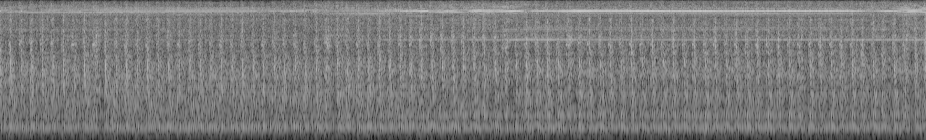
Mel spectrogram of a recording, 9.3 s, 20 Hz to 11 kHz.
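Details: Candy Grand'O Vita GVC D91 CBB tumble dryer fitted with a universal washing machine motor: overspeeding drum strikes the housing, fast uneven clattering knocks about twice a second over a loud spinning rush, cutting the white swipe pieces off the plastic front piece.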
